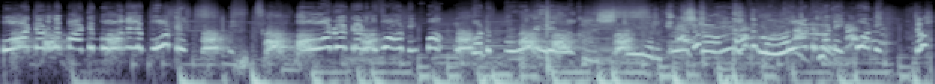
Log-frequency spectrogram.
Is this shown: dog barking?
yes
